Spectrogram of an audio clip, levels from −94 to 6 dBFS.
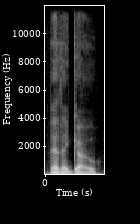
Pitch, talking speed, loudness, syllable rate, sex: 105 Hz, 230 wpm, -16 LUFS, 6.4 syllables/s, male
